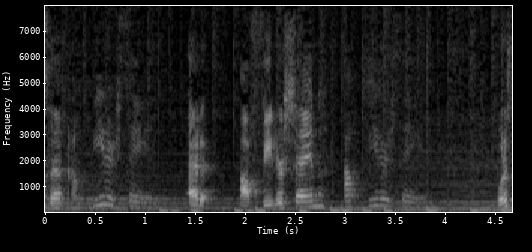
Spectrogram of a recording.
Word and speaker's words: Auf Wiedersehen: How do you pronounce that? Auf Wiedersehen.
